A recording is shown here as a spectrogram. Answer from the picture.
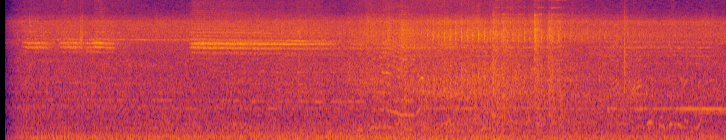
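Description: Steady traffic rumble with indistinct voices in the background, the voices more noticeable in the second half.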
